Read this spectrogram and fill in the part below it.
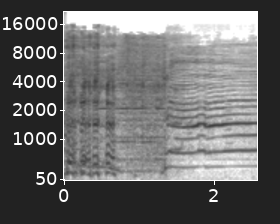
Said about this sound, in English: As I said, I don't have to add autistic screeching. It sounds like me the morning after a night of Taco Bell.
